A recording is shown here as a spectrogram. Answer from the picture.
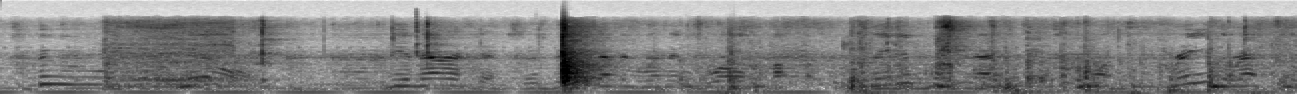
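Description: Cardboard shipping box being opened by hand: a box cutter scraping through the packing tape and the flaps being pulled open, with one sharp knock about halfway through.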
